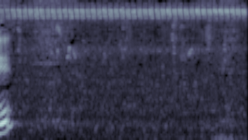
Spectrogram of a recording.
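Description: Crickets chirring in a steady, high, even trill, after the last word of a man's speech right at the start.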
